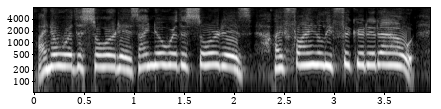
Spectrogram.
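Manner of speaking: very high, fast, thrilled, rushed excited screaming. Voicing Lulu excitedly screaming to the crew: excitedly screaming. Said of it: "screaming out".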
